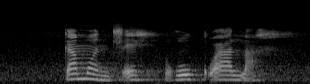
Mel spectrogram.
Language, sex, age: Northern Sotho, female, 18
